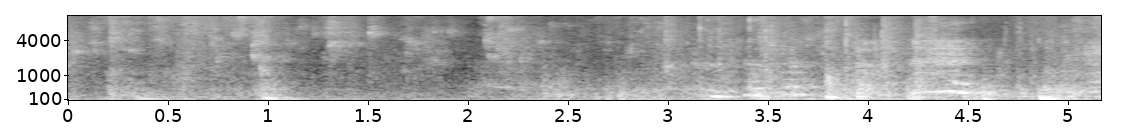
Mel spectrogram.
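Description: Running water splashes and gurgles during a difficult dog's bath at a grooming session, a steady wash with louder bursts toward the end and no speech over it.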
